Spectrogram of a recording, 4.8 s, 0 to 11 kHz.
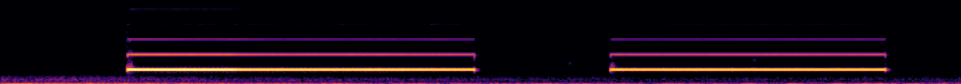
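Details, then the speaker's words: Multimeter in tone mode, leads across Ryobi 40 V mower power button: two clear steady high beeps under two seconds each as button pressed; switch closes properly, power getting through. "So what I'm going to do is I'm going to put a lead on each side. We have it in tone, so we ought to hear that noise."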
